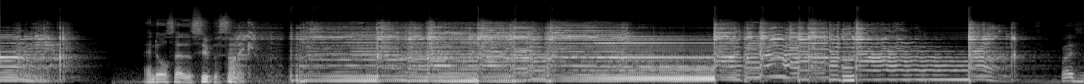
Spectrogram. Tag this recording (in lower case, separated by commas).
speech, music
